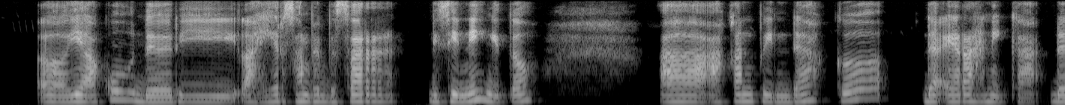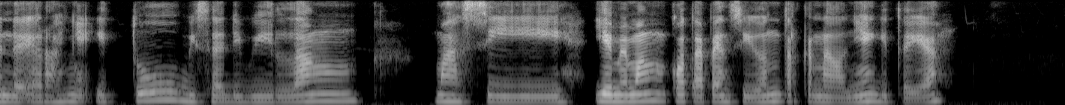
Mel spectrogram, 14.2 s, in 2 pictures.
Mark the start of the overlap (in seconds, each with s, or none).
none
